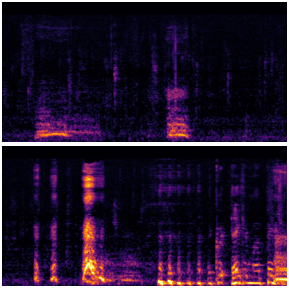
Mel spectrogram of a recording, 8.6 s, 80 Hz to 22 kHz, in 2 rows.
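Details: A 19-day-old female Doberman puppy, just after her first dinner, gives short, low grumbling growls, guarding her bed from the camera. A person talks afterward.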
